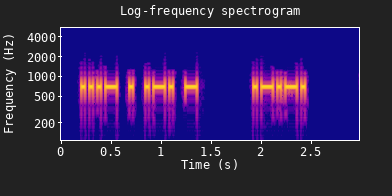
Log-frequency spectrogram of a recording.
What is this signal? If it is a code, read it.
Morse code, heard as a keyed tone, about 30 wpm, 700 Hz. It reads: VERT <AR>
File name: UK MASTER QSOs TRAINING / 30WPM / UK MASTER QSOs 0016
